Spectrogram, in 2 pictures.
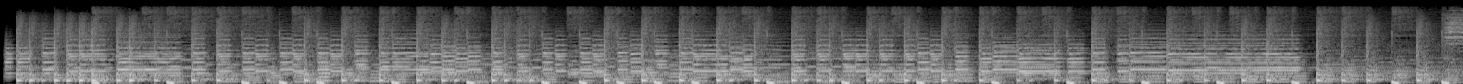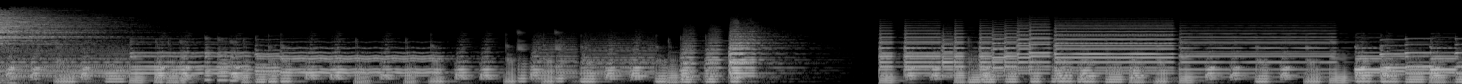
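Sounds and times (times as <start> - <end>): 
MIDI music: 0.0 - 22.8, 23.4 - 29.2.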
